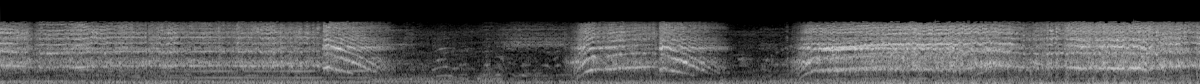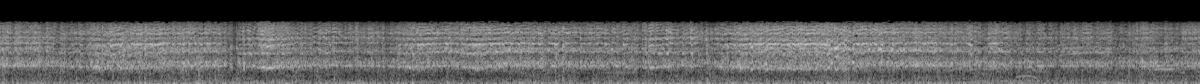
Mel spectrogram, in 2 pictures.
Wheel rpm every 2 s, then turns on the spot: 230, 180, 10, 80, 160, 220, 220, 220, 220, 220, 220, 230.
none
